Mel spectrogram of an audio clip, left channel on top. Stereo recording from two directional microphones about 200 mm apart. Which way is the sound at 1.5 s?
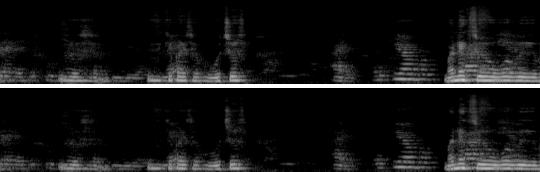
15° left (ahead or behind).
